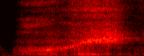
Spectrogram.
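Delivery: breathy whoosh of pouring rain; whispered whoosh. Retold or imitated. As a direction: whisper a rushing rain sound. Imitating the rain noise.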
